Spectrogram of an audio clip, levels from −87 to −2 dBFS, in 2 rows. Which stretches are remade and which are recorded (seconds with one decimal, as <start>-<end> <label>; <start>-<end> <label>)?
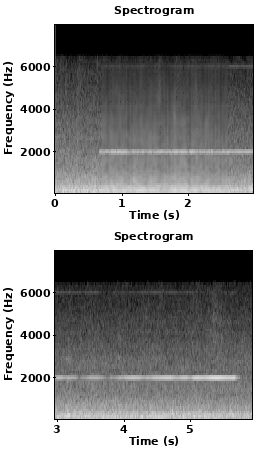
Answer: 0.0-0.7 recorded; 0.7-2.6 remade; 2.6-5.9 recorded

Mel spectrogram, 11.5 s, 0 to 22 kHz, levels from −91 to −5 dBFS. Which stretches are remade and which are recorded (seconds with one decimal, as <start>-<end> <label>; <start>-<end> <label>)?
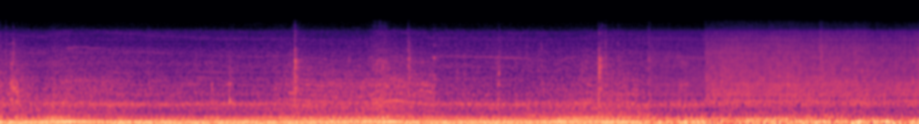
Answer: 0.0-8.1 recorded; 8.1-11.5 remade

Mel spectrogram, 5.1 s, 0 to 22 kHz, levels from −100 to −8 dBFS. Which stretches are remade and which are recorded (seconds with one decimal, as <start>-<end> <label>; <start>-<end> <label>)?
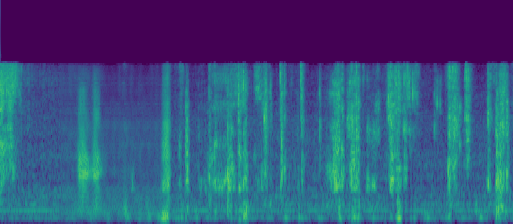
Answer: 0.0-0.6 recorded; 0.6-1.7 remade; 1.7-5.1 recorded

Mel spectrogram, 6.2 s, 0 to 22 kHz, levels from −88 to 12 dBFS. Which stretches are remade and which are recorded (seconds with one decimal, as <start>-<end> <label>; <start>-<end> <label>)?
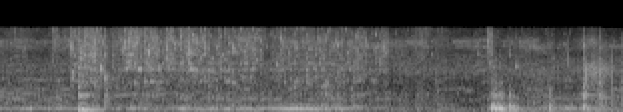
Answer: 0.0-3.1 recorded; 3.1-4.3 remade; 4.3-6.2 recorded

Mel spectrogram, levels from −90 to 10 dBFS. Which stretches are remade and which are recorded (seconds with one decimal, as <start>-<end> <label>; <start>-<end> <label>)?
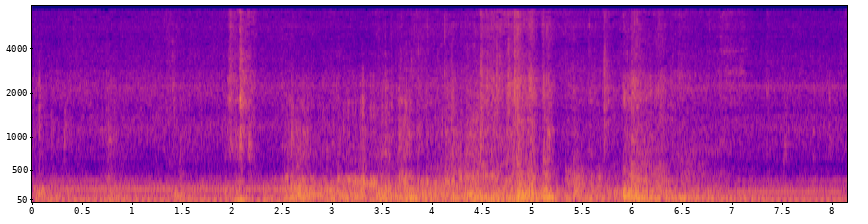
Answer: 0.0-0.7 recorded; 0.7-1.5 remade; 1.5-3.4 recorded; 3.4-6.2 remade; 6.2-8.2 recorded

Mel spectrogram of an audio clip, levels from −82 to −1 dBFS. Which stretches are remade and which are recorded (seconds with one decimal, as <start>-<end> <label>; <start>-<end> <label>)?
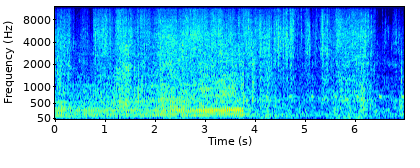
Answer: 0.0-7.0 recorded

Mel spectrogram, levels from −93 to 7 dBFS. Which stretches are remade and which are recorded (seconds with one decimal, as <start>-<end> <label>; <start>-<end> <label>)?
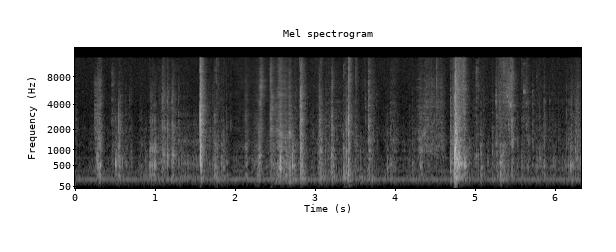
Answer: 0.0-2.0 recorded; 2.0-2.7 remade; 2.7-6.3 recorded

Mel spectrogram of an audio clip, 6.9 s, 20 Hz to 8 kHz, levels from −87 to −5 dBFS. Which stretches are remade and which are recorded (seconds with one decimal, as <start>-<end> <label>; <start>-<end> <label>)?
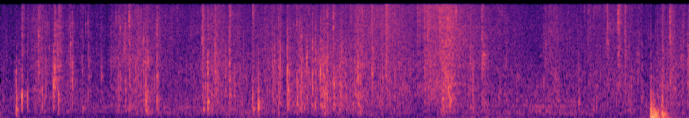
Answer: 0.0-1.8 remade; 1.8-4.2 recorded; 4.2-5.5 remade; 5.5-6.9 recorded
